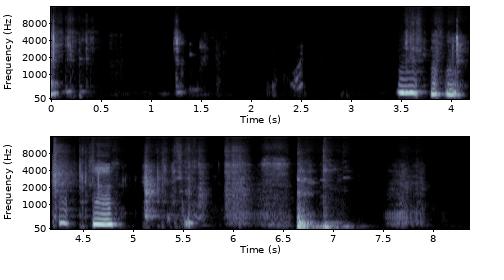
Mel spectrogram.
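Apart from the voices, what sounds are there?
sipping and swallowing water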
